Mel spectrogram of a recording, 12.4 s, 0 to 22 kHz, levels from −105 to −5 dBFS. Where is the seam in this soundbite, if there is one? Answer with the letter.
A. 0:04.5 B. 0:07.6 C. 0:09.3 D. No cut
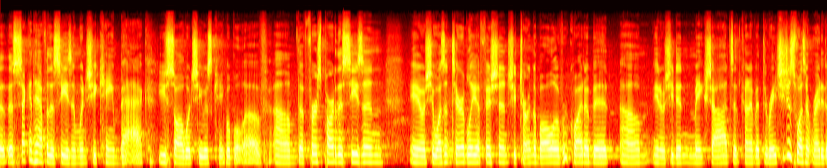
D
